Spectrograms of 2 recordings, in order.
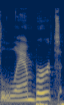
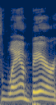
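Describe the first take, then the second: First: The name ends with a pronounced t sound. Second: The name ends in a French-style vowel sound. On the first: The speaker calls it wrong. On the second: The speaker calls it right.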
